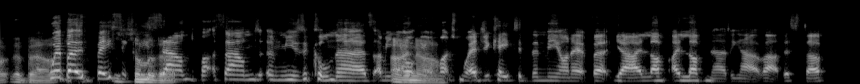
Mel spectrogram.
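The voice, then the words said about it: Non-American accent. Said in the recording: “people already listening can tell from the accent, you know, you weren't born in America”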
